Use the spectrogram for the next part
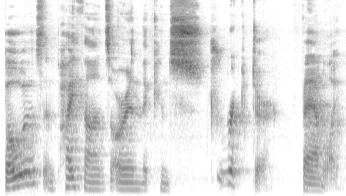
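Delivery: plain reading voice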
